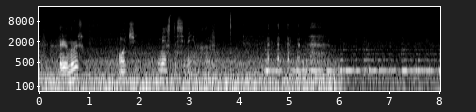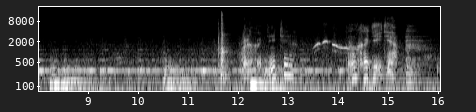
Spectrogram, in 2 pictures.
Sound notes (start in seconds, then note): 4.3 chuckles; 6.0 quiet background music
